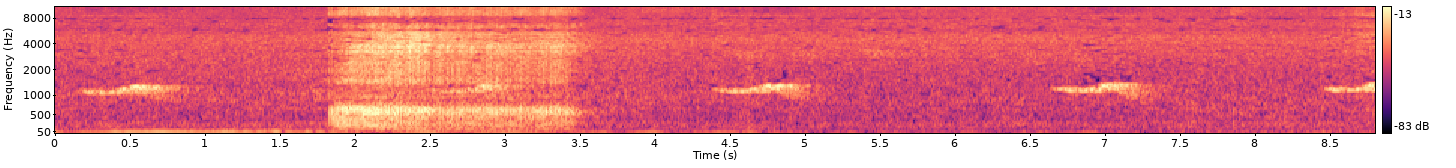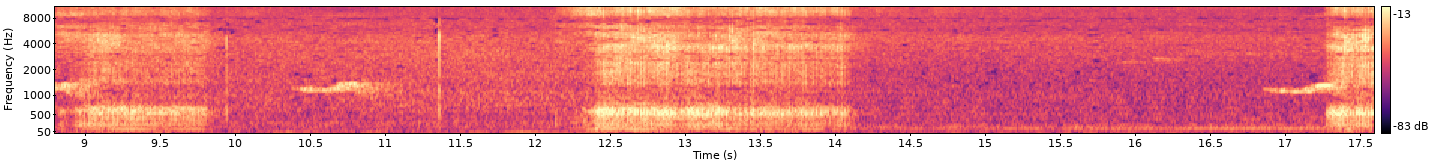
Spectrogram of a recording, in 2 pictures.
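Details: A sleeping male French Bulldog snores in long rasping breaths, each lasting about one and a half seconds and coming every few seconds, with softer wheezy whistles between them against a low steady hum.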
